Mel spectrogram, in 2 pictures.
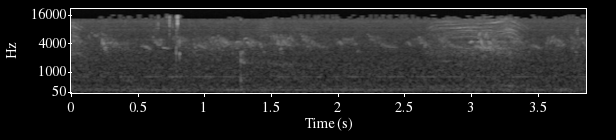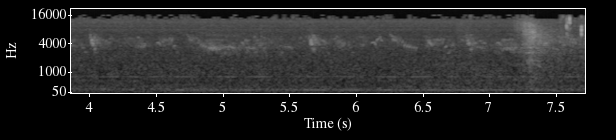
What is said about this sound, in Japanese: ヒバリがよく鳴いてますね。僕のいる大学はそばが田んぼなんです。ですからそばが田んぼで、しかも、あちこちにその田んぼの周りに造成地みたいなね、田んぼを潰した後の、空き地があって、そういうとこがヒバリの格好の住処になってます。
